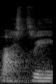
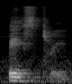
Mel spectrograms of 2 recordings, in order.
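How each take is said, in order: First: The word is read with Indonesian-style sounds. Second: The word is read with English-style sounds. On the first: The speaker calls it wrong. "kalau orang Indonesia suka bacanya pastry" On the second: The speaker calls it right. "harusnya yang betul adalah pastry"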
